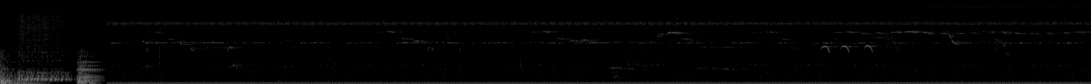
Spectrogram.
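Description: Faint outdoor ambience of birds chirping in repeated short calls over a steady high insect buzz. It follows a music sting that fades out within the first second.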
